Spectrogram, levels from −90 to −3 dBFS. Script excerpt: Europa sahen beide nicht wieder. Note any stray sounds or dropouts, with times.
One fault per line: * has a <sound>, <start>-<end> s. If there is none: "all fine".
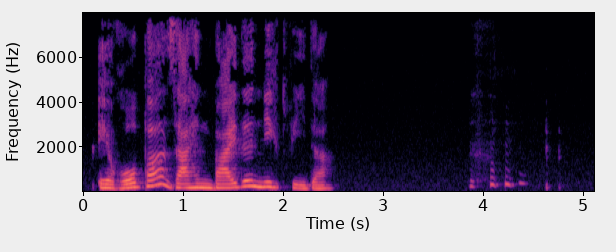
* has a laugh, 3.9-4.5 s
